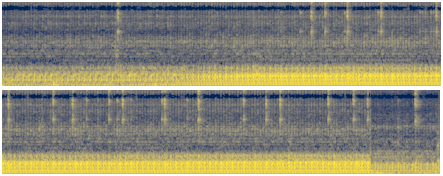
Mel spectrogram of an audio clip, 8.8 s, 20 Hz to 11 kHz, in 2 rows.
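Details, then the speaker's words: Hyundai Veloster N idling after fitting a Mopar valve spring (68319331AA) for exhaust valve rattle: steady idle with a faint light metallic rattle, three or four a second; improved but still rattles slightly. "so the spring did a pretty good job but fortunately it is rattling a tiny bit it is it is better than before"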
